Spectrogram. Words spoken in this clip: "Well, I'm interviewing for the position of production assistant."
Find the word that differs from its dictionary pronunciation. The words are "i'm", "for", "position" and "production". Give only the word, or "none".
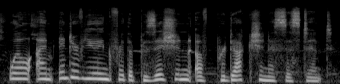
none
